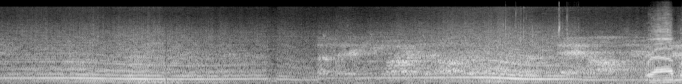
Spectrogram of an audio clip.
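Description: A Nissan R35 race car engine in a sim racing game at Monza's Variante Ascari, loud and close, pitch gliding down and up through gear changes with a rising rev burst at the end.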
